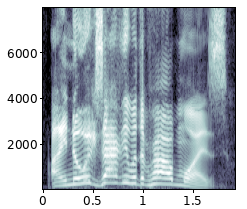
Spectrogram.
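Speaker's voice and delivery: loud, high triumphant; loud excited. Acted. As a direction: shout it out in triumph.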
